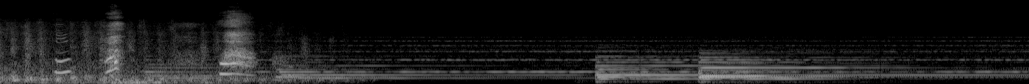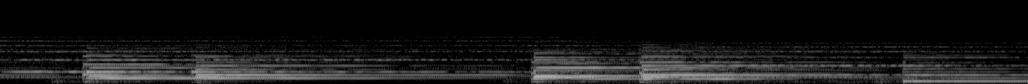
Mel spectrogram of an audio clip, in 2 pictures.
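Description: A steam train at a railway station: a loud, noisy burst opens, then long steady tonal drones follow and shift in pitch several times.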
